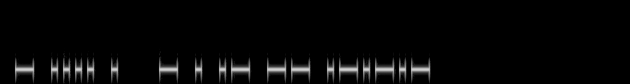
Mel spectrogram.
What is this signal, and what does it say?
Morse code, heard as a keyed tone, about 20 wpm, 700 Hz. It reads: THE TEAM.
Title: Sentences with 3-Word Phrases - Spoken Beginning - 20wpm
